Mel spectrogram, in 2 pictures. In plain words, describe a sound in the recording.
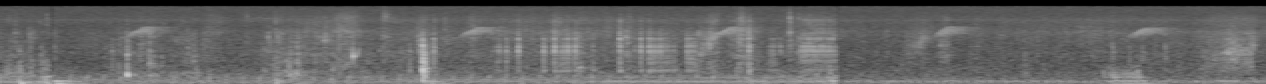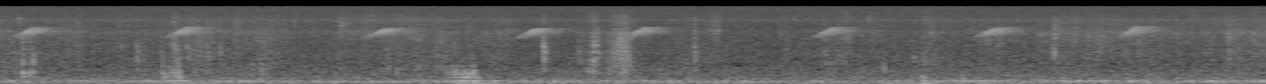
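Wooden poles knock and creak underfoot.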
